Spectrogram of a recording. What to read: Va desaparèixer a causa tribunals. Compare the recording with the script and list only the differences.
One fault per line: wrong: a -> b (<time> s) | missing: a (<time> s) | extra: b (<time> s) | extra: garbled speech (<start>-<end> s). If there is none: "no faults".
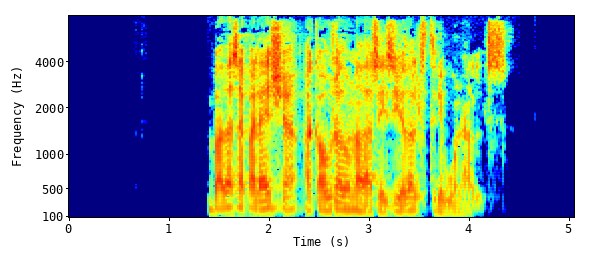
extra: d'una decisió dels (2.8 s)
